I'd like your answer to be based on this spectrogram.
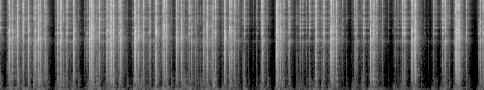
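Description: Long nails tap and scratch rapidly on the metal lid and upper glass of a full glass jar of mandarin marmalade held in both hands. The result is dense bursts of bright, crisp clicks and scratchy ticks with almost no low end and no ring, separated by brief pauses.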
